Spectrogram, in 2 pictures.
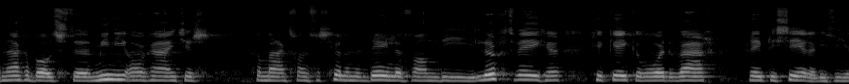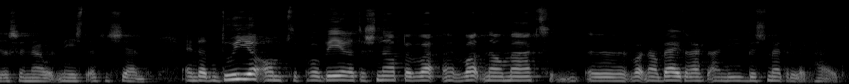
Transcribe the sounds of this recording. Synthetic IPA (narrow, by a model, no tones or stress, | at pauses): naːɣəbowtstəminiɔɹɣaːntəs | χəmaːk̚tfɑnvəɹsχɪləndədejləvɑndilɵxtʋejɣəɣəkejkəʋɔɹtʋaːr | replisɪːrədiviːrəsənɔwə̰tmejstɛ̰fisjɛnt | ʔɛndɑtdujəʔɔmtəprowbɪːrətəsnɑpənʋɑtnɔwmaːkt | ʋɑtnɔwbɛjdraːχtaːndibəsmɛtələ̰kɦɛ̰jt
